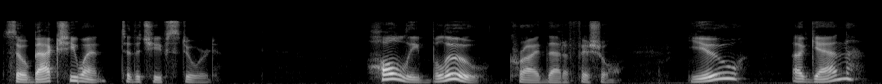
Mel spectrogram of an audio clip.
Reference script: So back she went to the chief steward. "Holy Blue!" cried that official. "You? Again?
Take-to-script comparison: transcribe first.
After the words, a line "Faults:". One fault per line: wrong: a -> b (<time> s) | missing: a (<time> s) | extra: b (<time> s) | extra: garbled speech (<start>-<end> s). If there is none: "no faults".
So back she went to the chief steward. "Holy Blue!" cried that official. "You? Again?
Faults:
no faults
